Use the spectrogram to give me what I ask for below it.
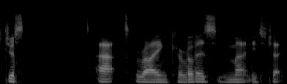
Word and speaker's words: Carruthers: really like twitter so it's just at ryan carruthers you might need to check the spelling of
